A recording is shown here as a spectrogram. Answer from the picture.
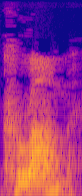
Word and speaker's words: crumb: How about the word crumb? C-R, cr, cr, crumb. U-M with a silent B.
